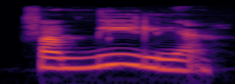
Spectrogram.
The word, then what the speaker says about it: familia: So the words that don't contain the accent mark form what we call a diphthong between the I and the A, and we pronounce them together as one syllable, one sound that basically ends up sounding like ya, justicia, familia.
